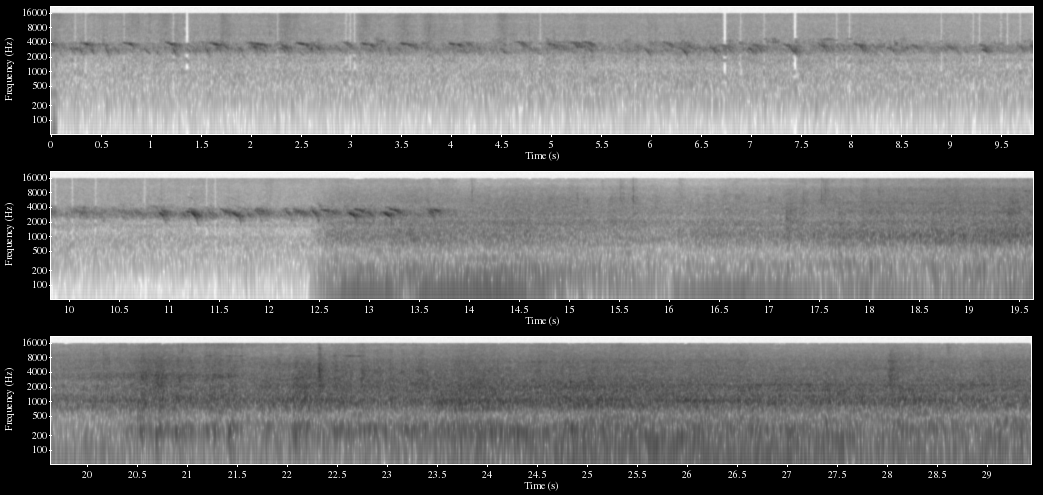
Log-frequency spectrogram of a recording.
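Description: Many chicks peeping, a fast stream of high, falling chirps. About twelve seconds in this cuts to a farm tractor's diesel engine running, growing louder in the second half.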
